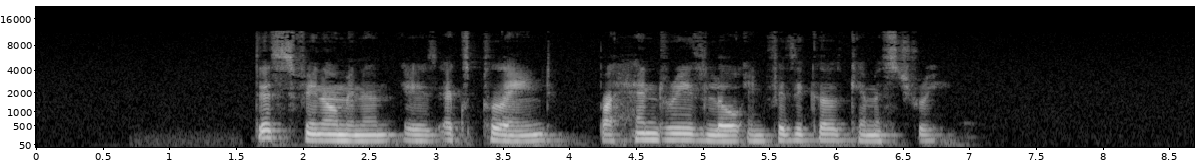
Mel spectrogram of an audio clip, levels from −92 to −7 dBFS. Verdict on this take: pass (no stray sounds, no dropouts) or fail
pass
